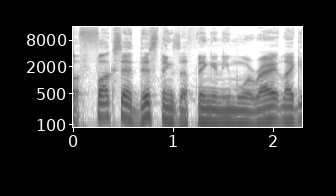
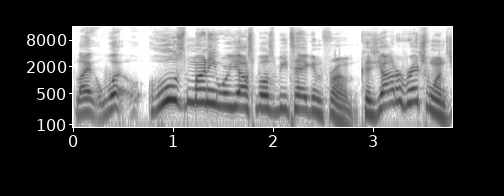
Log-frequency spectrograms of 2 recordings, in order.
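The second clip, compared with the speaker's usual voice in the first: ordinary talk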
